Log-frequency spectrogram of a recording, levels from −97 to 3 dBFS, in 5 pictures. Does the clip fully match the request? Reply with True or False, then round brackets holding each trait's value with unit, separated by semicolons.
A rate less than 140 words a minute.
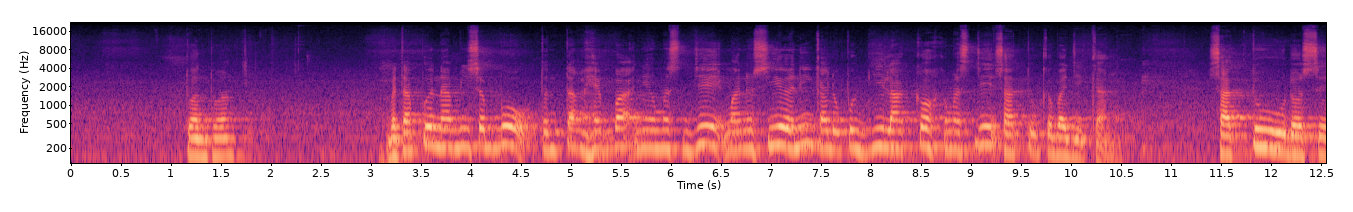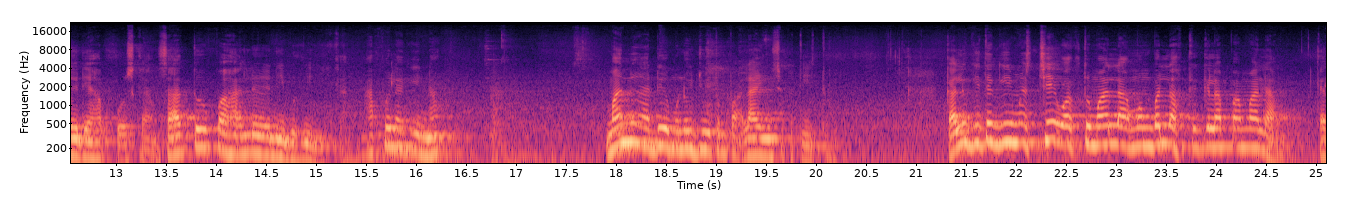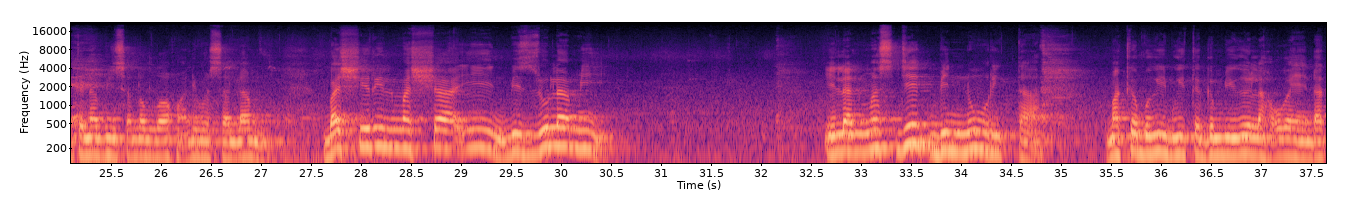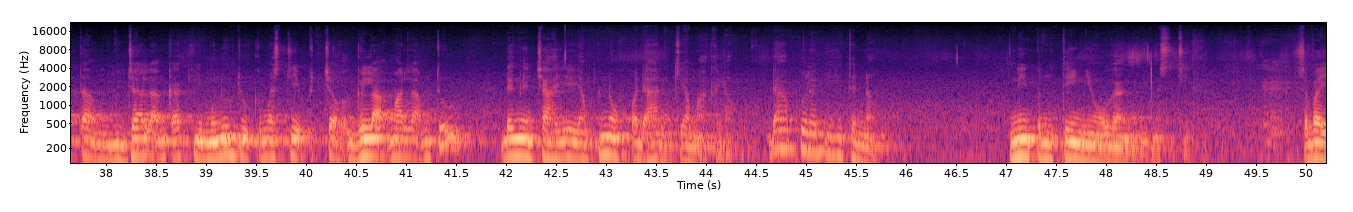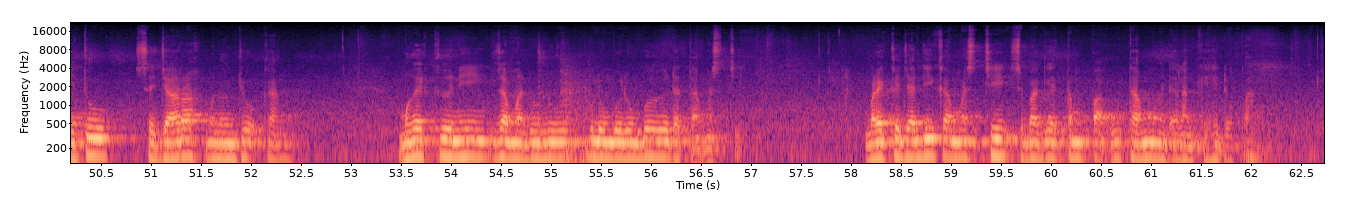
True (100 wpm)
